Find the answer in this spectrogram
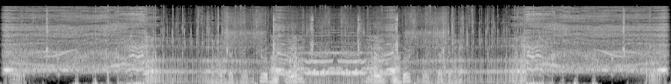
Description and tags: A short audio palindrome: The files sounds exactly the same when played in reverse.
